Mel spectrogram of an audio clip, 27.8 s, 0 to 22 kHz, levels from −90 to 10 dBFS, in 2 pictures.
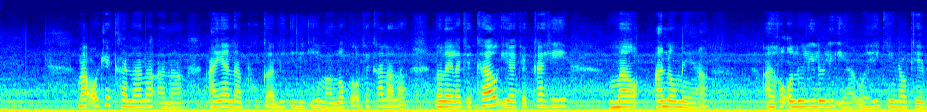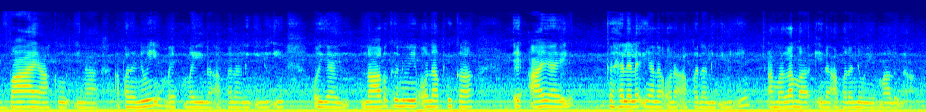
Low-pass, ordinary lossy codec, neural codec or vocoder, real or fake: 14.4 kHz; none; codec, 44.1 kHz, 7.8 kbps, DAC; fake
